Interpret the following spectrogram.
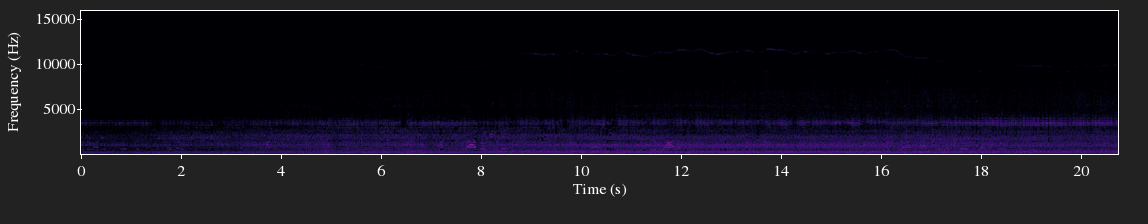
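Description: Engine of heavy land-leveling machinery running steadily with a low rumble, growing a little louder over the first few seconds.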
